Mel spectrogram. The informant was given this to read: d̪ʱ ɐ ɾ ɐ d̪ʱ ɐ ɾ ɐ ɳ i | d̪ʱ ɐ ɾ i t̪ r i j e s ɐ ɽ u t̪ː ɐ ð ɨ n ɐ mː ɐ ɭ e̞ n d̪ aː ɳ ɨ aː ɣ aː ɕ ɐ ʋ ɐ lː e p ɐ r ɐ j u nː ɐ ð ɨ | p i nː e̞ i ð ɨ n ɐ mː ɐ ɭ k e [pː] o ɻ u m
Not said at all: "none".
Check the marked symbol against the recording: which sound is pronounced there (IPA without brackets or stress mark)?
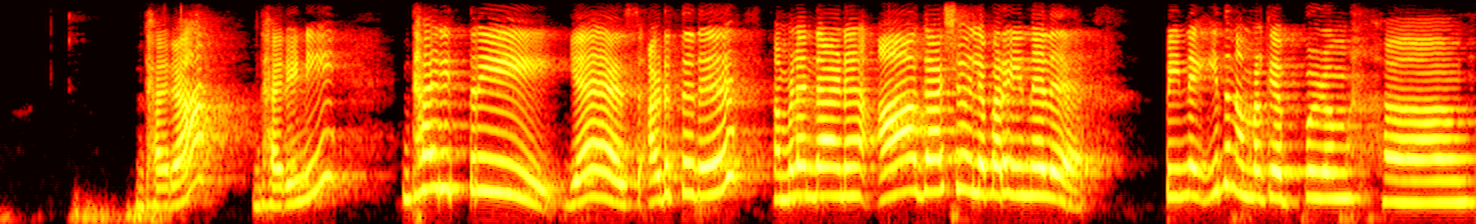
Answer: pː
